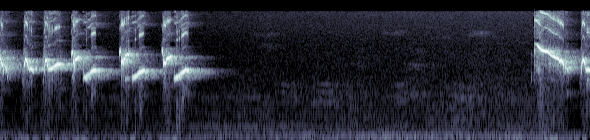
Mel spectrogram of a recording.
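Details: Orange-headed thrush song used in Indonesia as a lure to prompt silent birds to answer and sing: five rapid bright whistled phrases with sliding notes in two seconds, a quiet pause, then a loud descending whistle.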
